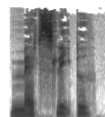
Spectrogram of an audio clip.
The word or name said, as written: matsleben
